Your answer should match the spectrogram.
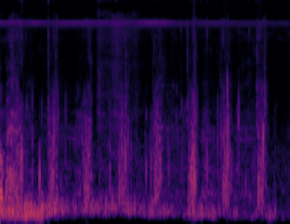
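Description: Footsteps of a person walking at an easy pace on an unpaved road, about two or three steps a second.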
